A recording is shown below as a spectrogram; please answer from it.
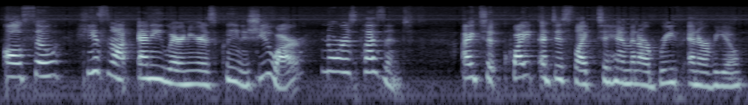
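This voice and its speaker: A clever, aging female spider from a storybook voiced by a woman reader. She speaks in a measured, polite and candid way, with dry wit and a fairly high voice. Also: expressive, a bit bright, low-quality recording.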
